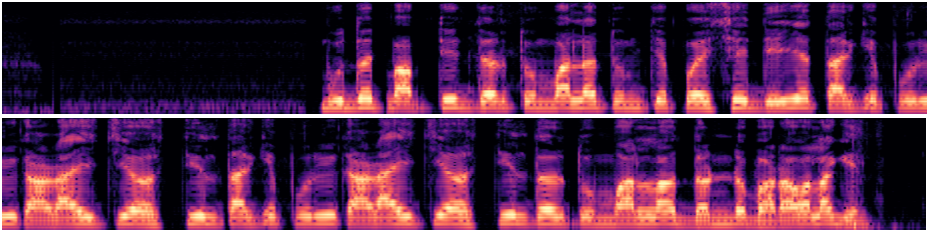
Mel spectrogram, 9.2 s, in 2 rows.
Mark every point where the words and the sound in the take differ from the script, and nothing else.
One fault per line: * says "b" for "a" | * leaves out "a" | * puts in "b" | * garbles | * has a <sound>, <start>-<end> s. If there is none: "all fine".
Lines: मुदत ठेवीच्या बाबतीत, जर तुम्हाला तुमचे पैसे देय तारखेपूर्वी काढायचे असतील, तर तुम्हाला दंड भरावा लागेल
* leaves out "ठेवीच्या"
* puts in "तारखेपूर्वी काढायचे असतील"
